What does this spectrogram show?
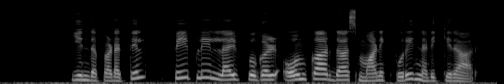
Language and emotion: Tamil, neutral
